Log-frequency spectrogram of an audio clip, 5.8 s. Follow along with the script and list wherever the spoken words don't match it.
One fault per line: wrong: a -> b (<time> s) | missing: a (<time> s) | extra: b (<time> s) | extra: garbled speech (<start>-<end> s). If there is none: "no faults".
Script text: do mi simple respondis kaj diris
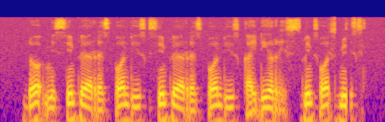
extra: simple respondis (2.3 s)
extra: garbled speech (4.5-5.5 s)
